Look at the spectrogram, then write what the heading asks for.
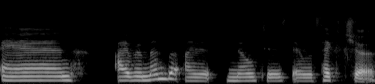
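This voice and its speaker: Against a quiet background, a woman with a Czech accent speaks at a fairly low pitch with fairly even intonation. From Czech Republic. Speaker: volunteer abroad; interview guest. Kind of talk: interview. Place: home room. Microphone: video call.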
